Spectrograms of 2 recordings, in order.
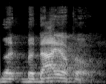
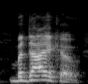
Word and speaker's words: Bediako: Bediako. Bediako.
